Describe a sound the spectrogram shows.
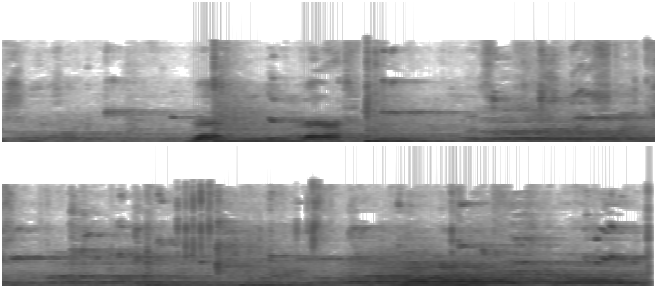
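A crowd of young people cheers and shouts in an echoing gym.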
